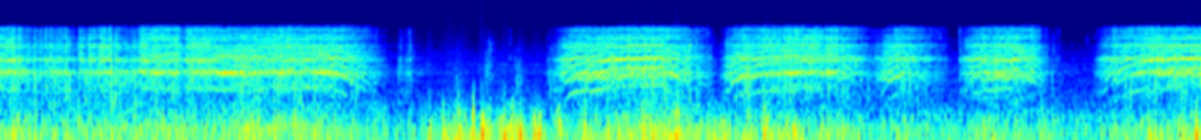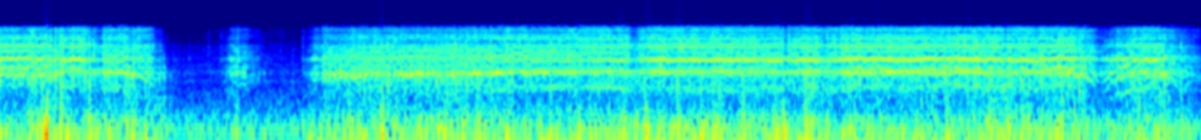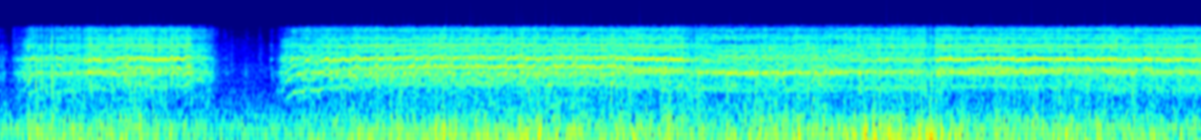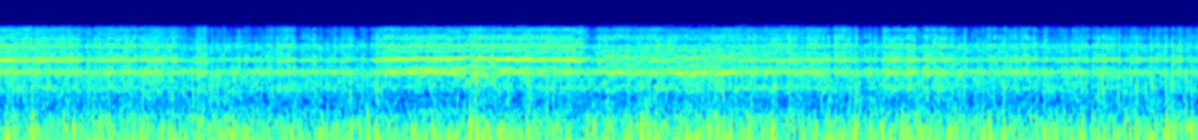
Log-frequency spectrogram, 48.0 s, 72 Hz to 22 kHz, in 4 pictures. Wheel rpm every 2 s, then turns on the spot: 160, 140, 20, 90, 80, 70, 130, 40, 150, 160, 160, 120, 110, 80, 150, 160, 160, 160, 160, 160, 160, 160, 160, 160.
none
